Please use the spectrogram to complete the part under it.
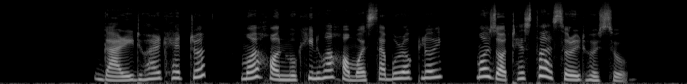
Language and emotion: Assamese, surprised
